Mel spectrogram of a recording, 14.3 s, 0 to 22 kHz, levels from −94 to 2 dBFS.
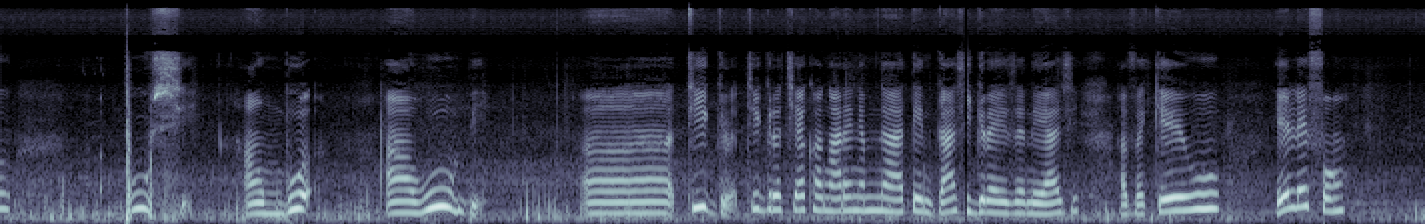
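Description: At about 9.60 s, running to roughly 9.67 s, there's a short burst of damaged data in the compressed stream. A stretch of the encoded data there was corrupt, so the decoder couldn't make sense of those frames, lost sync and hunted for the next valid frame header before picking the speech back up. You hear it as a quick glitch lasting only around 70 ms.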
